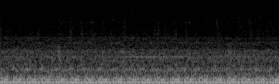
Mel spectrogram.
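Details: Owner's 1990 Ford F-150 4x4 plow truck at about 5°F, which wouldn't idle in the cold; owner suspects a bad IAC valve and cleaned it with carb cleaner. After refitting it starts right up with a low, steady idle, no hunting or stalling.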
